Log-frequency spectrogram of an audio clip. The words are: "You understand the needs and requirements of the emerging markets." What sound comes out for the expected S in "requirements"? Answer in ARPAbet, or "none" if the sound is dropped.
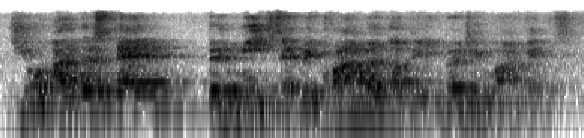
none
